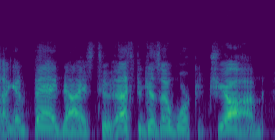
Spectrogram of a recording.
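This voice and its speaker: A loud, shouting man, recorded dry and close with no echo, over a quiet background. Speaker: vlogger ranting about online drama. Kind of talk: angry rant to camera. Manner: loud, yelling; halting, many fillers and restarts.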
